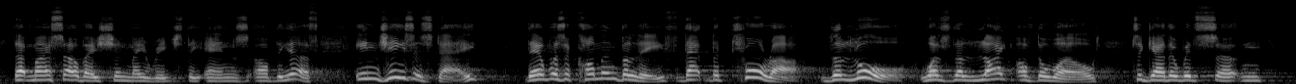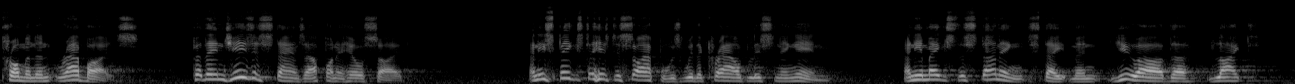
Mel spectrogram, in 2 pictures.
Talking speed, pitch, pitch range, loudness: 150 wpm, 190 Hz, 155-215 Hz, -30 LUFS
